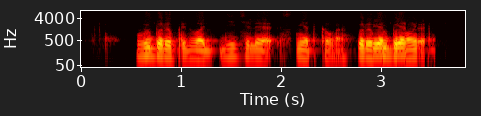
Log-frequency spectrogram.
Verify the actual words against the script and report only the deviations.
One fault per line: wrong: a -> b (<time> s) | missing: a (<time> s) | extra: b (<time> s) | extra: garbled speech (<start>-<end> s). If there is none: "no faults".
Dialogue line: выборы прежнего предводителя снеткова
missing: прежнего (0.9 s)
extra: garbled speech (2.8-3.6 s)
